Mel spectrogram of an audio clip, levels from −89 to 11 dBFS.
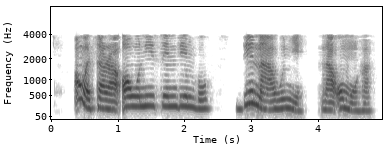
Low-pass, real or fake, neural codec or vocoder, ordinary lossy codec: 7.2 kHz; real; none; AAC, 16 kbps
